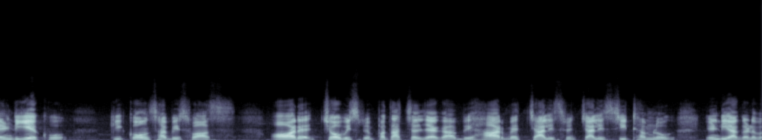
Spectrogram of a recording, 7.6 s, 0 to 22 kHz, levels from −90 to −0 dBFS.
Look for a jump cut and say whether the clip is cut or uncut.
uncut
